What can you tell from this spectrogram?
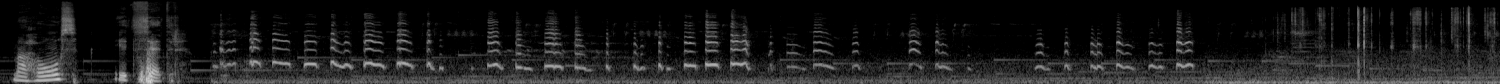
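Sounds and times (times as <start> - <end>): faint background music: 0.0 - 15.0
animal squeaky calls: 2.2 - 12.0.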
